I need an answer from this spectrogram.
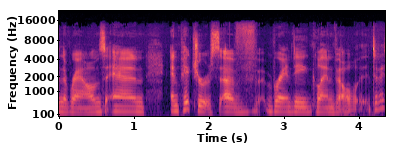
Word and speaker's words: Brandi Glanville: This story has been making the rounds, and pictures of Brandi Glanville. Did I say her name correctly? Yeah, I believe so. Yeah, Brandi Glanville.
